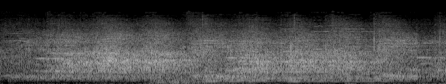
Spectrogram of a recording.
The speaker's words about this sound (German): Die Gläubigen in der Basilika sind jetzt alle aufgestanden, um den Heiligen Vater zu begrüßen. Wir erkennen eine ganze Reihe von Ordensschwestern, auch Schwestern der heiligen Mutter Teresa. Und jetzt wird er begrüßt durch einen kräftigen Applaus.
